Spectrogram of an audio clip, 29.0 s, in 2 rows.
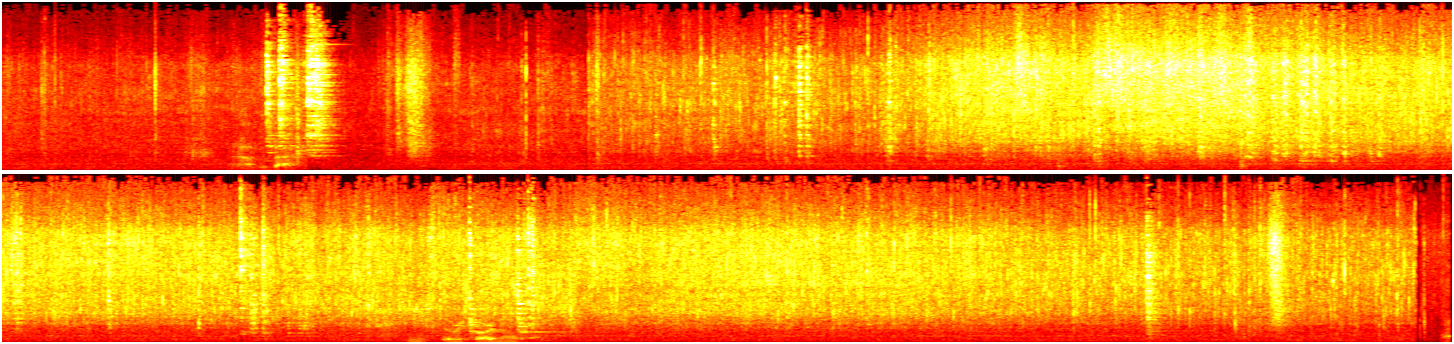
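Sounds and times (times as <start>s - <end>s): bacon and potatoes sizzling: 5.7s - 29.0s
spatula scraping a pan: 9.8s - 14.0s, 16.5s - 18.6s.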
